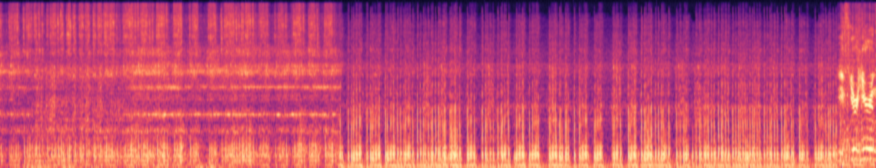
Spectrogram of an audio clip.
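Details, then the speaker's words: Rotary-engined Corvette, cold, new resonator exhaust: irregular metallic clinks over buzzing idle and revs, seemingly from the torque tube area; hard-mounted exhaust with no flex joint fights the moving engine. "what we're hearing, which is a clinking kind of clink, clink clink clink noise. I was getting really worried because it sounds like it's in the torque tube area. It is, but it's not. There's not a a flex piece on the exhaust."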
